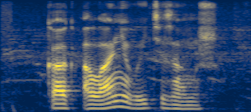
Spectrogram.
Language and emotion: Russian, neutral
